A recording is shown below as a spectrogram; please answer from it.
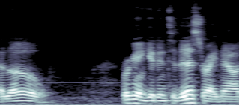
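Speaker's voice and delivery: mock overly serious documentary narrator voice. Imitating his own stiff early podcasting: imitating a very serious documentary delivery. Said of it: "Just all very serious".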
